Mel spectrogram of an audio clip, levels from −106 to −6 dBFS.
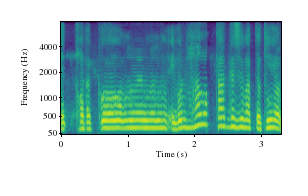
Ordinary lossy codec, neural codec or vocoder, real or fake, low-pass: none; codec, 16 kHz, 1 kbps, FreqCodec, smaller model; fake; none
